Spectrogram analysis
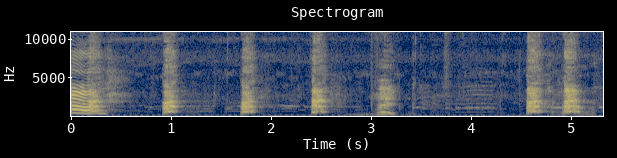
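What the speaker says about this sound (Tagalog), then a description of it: "Takot ako sa aso!" A dog barks sharply about seven times in an irregular rhythm, close by on a rural farm, with a person shouting briefly at the start.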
